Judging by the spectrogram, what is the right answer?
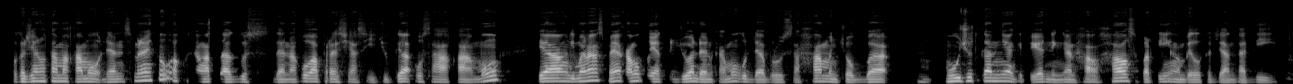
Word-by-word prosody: pekerjaan 145 +3 0
utama 145 -2 +1
kamu. 130 -2 +2
Dan 125 +2 -3
sebenarnya 180 +8 +2
itu, 220 - +1
oh 155 - -2
sangat 130 -1 0
bagus, 120 0 -3
dan 115 -2 -2
aku 140 +5 -1
apresiasi 115 -5 -1
juga 110 +6 -1
usaha 120 -3 -1
kamu, 125 - +1 0.3
yang 145 +1 +6
di 140 - -1
mana 170 +6 +5
sebenarnya 160 -2 +1
kamu 165 - +3
punya 130 -1 +1
tujuan 125 +4 +1
dan 115 -1 +2
kamu 125 +6 -5
udah 110 -4 -1
berusaha 110 +4 -5
mencoba, 115 -2 0 0.3
m 115 -2 -18
mewujudkannya 155 0 +1
gitu - - -28
ya 125 - -1
dengan 110 -1 -4
hal-hal 150 +2 +3
seperti 145 -4 -5
ngambil 110 -2 -2
kerjaan 105 -1 -5
tadi. 105 0 -8
125 Hz, 170 wpm, -24 LUFS, 110-145 Hz, 0.3 s, yang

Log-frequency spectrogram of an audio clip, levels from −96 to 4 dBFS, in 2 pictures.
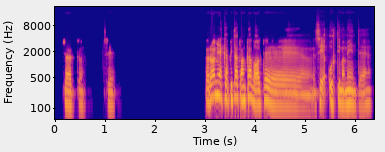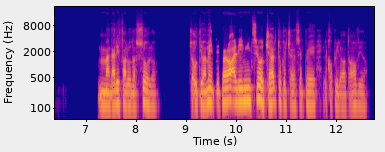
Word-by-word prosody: Certo, 120 -1 -3 0.3
sì. 120 - -8 1.9
Però 170 +7 +6
mi 200 - +4
è 195 - +6
capitato 170 0 +2
anche 160 +4 +4
a - - +7
volte 115 - 0
sì, 110 - -1
ultimamente, 125 -4 0
eh, 130 +3 -7 1.0
magari 120 +2 +1
farlo 120 -2 -2
da 110 - -5
solo. 115 -2 -5 0.6
Cioè, - - -6
ultimamente, 125 0 -2
però 145 +2 +6
all'inizio, 145 +3 +3
certo 135 +2 0
che 125 - -8
c'era 115 0 -9
sempre 115 0 -7
il - - -17
copilota, 110 0 -9
ovvio. 110 -2 -10
120 Hz, 125 wpm, -21 LUFS, 115-140 Hz, 1.9 s, a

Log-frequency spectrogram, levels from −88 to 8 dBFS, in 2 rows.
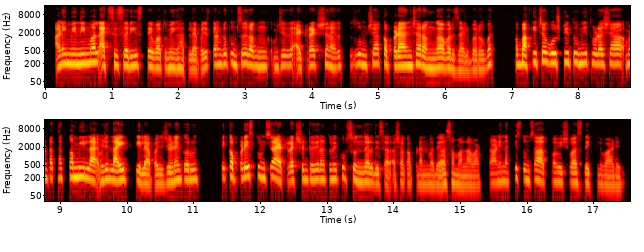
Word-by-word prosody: आणि 200 +4 +4
minimal 210 +2 +3
accessories 180 0 +4
तेव्हा 155 -3 +1
तुम्ही 155 -1 -4
घातल्या 135 -3 -5
पाहिजेत. 155 +5 -4
कारण 200 0 -2
का 205 - -2
तुमचं 210 0 -2
रंग 170 -3 0
तुमचं 180 +3 -7
जे 190 - -3
ॲट्रॅक्शन 185 +5 +1
आहे 160 -2 -1
ते 180 +1 -20
तुमच्या 205 +1 -3
कपड्यांच्या 175 +1 +4
रंगावर 155 -2 +2
जाईल 125 -1 -4
बरोबर? 130 +9 -5 0.4
मग 200 - -4
बाकीच्या 225 +5 +5
गोष्टी 225 +1 +2
तुम्ही 220 -1 -2
थोड्याशा 205 0 +1
म्हणतात 200 0 -6
ना 200 - -5
कमी 215 0 +1
लाई 170 -3 +7
म्हणजे 180 +3 -3
लाईट 175 +2 +8
केल्या 135 -5 +2
पाहिजेत. 125 +1 -6
जेणेकरून 180 +2 -1 0.4
ते 205 - -5
कपडेच 215 +2 +2
तुमचं 215 -1 -3
ॲट्रॅक्शन 165 +1 +4
ठरतील 180 +1 -3
आणि 180 - -4
तुम्ही 185 0 -5
खूप 215 -5 -7
सुंदर 150 -6 -2
दिसाल 130 -1 -6
अशा 135 - -8
कपड्यांमध्ये. 120 -1 -9
असं 135 +1 -4
मला 115 -1 -7
वाटतं 115 +4 -12
आणि 140 +1 -5
नक्कीच 155 +7 -10
तुमचा 175 0 -3
आत्मविश्वास 145 -1 -5
देखील 130 -2 -10
वाढेल. 110 -1 -8
175 Hz, 190 wpm, -27 LUFS, 150-200 Hz, 0.4 s, लाईट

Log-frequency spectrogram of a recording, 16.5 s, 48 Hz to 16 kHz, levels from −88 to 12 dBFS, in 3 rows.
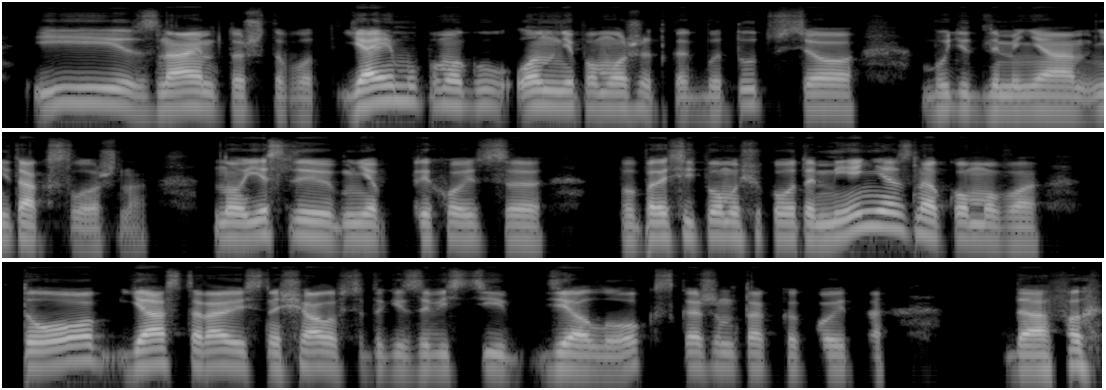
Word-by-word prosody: и 155 +1 -2
знаем 125 +3 +4
то, 110 +1 -5
что 105 -1 -9
вот 95 -1 -11
я 140 +5 +8
ему 170 -1 -3
помогу, 140 -2 -5
он 135 +1 +2
мне 130 0 +1
поможет, 125 -2 -3
как 105 -1 -9
бы 105 0 -9
тут 145 -1 -11
всё 120 -1 -1 0.3
будет 115 +2 -8
для 110 +1 -5
меня 110 0 +2
не 110 +4 -6
так 120 -2 +4
сложно. 95 -2 -8 0.3
Но 125 0 +1
если 135 0 +2
мне 120 -1 +1
приходится 115 -2 -3 0.3
попросить 125 +2 0
помощь 130 -2 -2
у - - -14
кого-то 120 -1 -1
менее 185 - +3
знакомого, 120 - -1 0.4
то 150 +7 +2
я 145 +1 +7
стараюсь 135 -3 +2
сначала 130 0 +1
всё-таки 115 -1 -10
завести 115 -1 -6
диалог, 115 +1 +1
скажем 125 -1 -4
так, 120 -1 -4
какой-то. 115 0 -8 0.6
Да, 115 0 +4
па 140 -1 +2
120 Hz, 155 wpm, -25 LUFS, 115-135 Hz, 0.6 s, я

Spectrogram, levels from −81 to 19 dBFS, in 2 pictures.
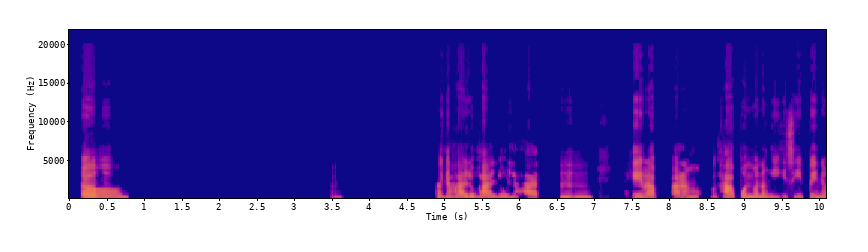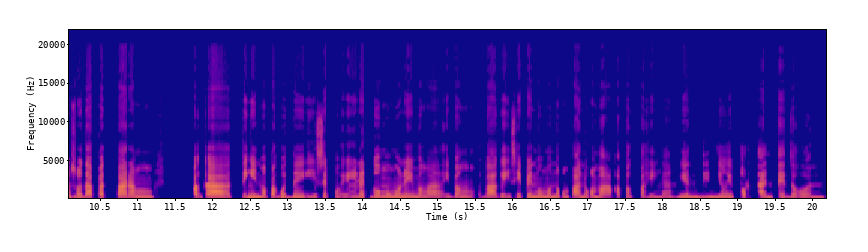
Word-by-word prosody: Oo. 230 -2 +6 2.7
Hmm. 220 -2 -15 1.3
Maghalo-halo 220 -1 +3
lahat, 200 -2 0 0.3
mm. 220 -1 -1 0.5
Mahirap 220 -1 +4 0.2
parang 215 0 +2 0.2
maghapon 235 +1 +4
mo 235 - +3
nang 235 0 +1
iisipin 230 -2 -4
yun. 220 - -2
So 270 - -1
dapat 245 0 +2
parang 215 0 +2 0.5
pagka 245 -1 +6
tingin 250 +1 0
mo 290 - -5
pagod 245 -3 -2
na 240 0 -2
isip 235 +1 -5
mo, 215 - -9
eh, 245 - -11
ile-let 325 +7 -3
go 285 0 -1
mo 275 - -2
muna 245 -3 0
yung 220 -1 -2
mga 215 -1 -4
ibang 210 -1 -6
bagay. 210 +3 0
Isipin 235 -1 -4
mo 220 - -1
muna 215 +1 -3
kung 215 - -7
paano 200 -1 +1
ka 200 - -3
makakapagpahinga. 190 0 -6
'Yon 245 0 -4
din 235 -1 -6
yung 225 -1 -4
importante 200 -2 -4
doon. 195 +2 -8
220 Hz, 130 wpm, -22 LUFS, 210-240 Hz, 2.7 s, Oo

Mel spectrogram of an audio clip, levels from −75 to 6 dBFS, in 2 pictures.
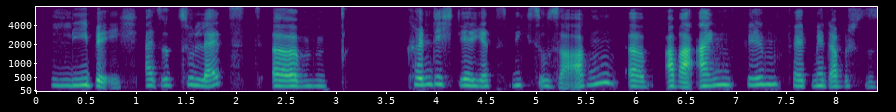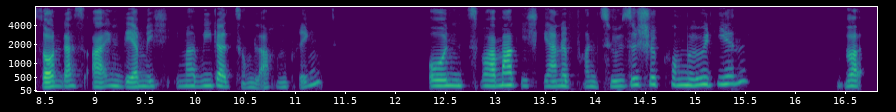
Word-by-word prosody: Liebe 215 0 +1
ich. 155 +4 -6
Also 215 +1 -4
zuletzt, 225 +2 -3
ähm, 195 -1 +3 0.8
könnte 250 +1 +2
ich 255 0 -1
dir 220 0 +1
jetzt 195 0 -4
nicht 220 +1 -8
so 195 - -5
sagen, 255 - -1
ähm, 185 -3 +3
aber 190 -2 +7
ein 230 +5 +5
Film 250 +2 -1
fällt 195 -2 -3
mir 205 +1 -1
da 185 - +1
besch 190 +1 -13
sonders 180 +3 +2
ein, 185 +4 0
der 170 0 +2
mich 190 +1 -8
immer 190 0 -6
wieder 200 -3 0
zum 150 +2 -11
Lachen 155 +3 -8
bringt. 250 - -9 1.0
Und 205 +1 +1
zwar 195 -1 +1
mag 220 +2 +6
ich 200 -1 -10
gerne 190 +1 -1
französische 190 +8 -3
Komödien. 250 +6 -1 0.9
Wa - - 0
200 Hz, 130 wpm, -26 LUFS, 190-230 Hz, 1.0 s, aber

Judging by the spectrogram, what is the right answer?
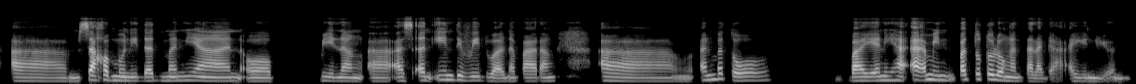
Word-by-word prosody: uhm, 155 -2 -3
sa - - +8
komunidad 175 -4 0
man 180 +1 -2
'yan 170 -3 +2
o 155 -1 -1 0.5
bilang, 165 -3 -1
ah, 155 0 -2
as 170 -1 +3
an 190 - +2
individual 185 -8 -1
na - - -3
parang, 160 0 0 0.5
uhm, 150 - -3
ano 205 +2 -2
ba 255 - +1
'to 180 -2 -1 1.1
bayaniha 180 +3 +3
I 200 +3 +8
mean, 205 -3 -2
pagtutulungan 215 -7 +2
talaga 145 -2 -3
ayun 155 -1 -5
'yon. 285 - -9
170 Hz, 125 wpm, -23 LUFS, 155-190 Hz, 1.1 s, sa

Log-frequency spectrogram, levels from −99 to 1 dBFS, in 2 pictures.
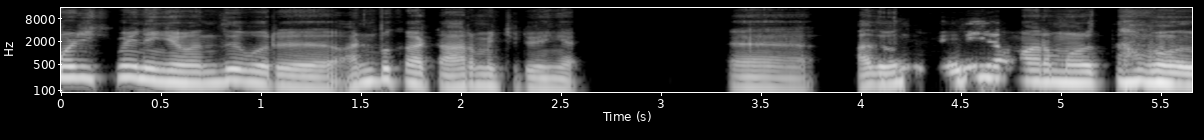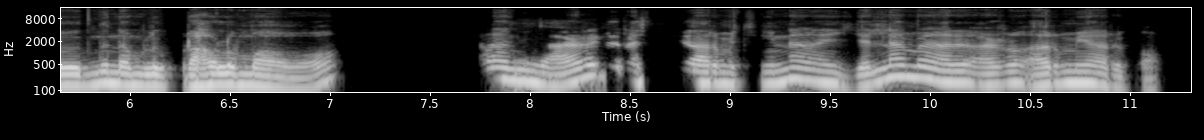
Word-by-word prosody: மொழிக்குமே 220 +1 +1
நீங்க 170 -3 +4
வந்து 160 +4 +1 0.2
ஒரு 135 -3 -2 0.3
அன்பு 180 +3 +1
காட்ட 145 -3 -2
ஆரம்பிச்சுடுவீங்க. 120 -6 -4 0.9
அ - - -6 0.6
அது 135 - -1
வந்து 200 +5 -4
வெறியா 210 +6 +1
மாறும்போது 165 -2 +4
தான் 165 +1 +5 0.3
வந்து 145 +4 -1
நம்மளுக்கு 130 -1 0
ப்ராப்ளம் 140 +1 +3
ஆகும். 110 - -5 0.7
ஆனா 205 - -7
நீங்க 165 -4 +1
அழக 230 +7 -2
ரசிக்க 165 - -12
ஆரம்பிச்சிட்டீங்கன்னா 155 +5 -3 0.3
எல்லாமே 220 +5 -1
அழ 165 - +1 0.2
அழ 140 - -3 0.2
அருமையா 155 +1 0
இருக்கும். 105 -3 -14
155 Hz, 145 wpm, -22 LUFS, 135-180 Hz, 0.9 s, தான்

